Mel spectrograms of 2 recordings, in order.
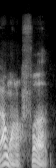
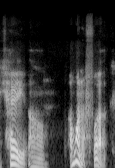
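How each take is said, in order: First: It is said confidently and directly. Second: It is said hesitantly, with fillers.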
